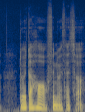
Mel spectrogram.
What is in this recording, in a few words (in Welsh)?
"hoff", Welsh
